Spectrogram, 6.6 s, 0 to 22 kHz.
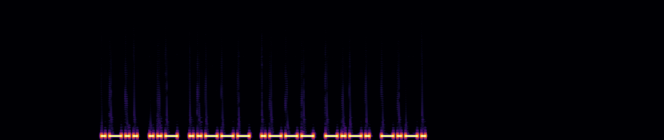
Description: Morse code, heard as a keyed tone, about 31 wpm, 700 Hz. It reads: LU2JCC
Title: DXCC-100 Call Signs - 6 Characters - Repeated 2x - 30wpm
